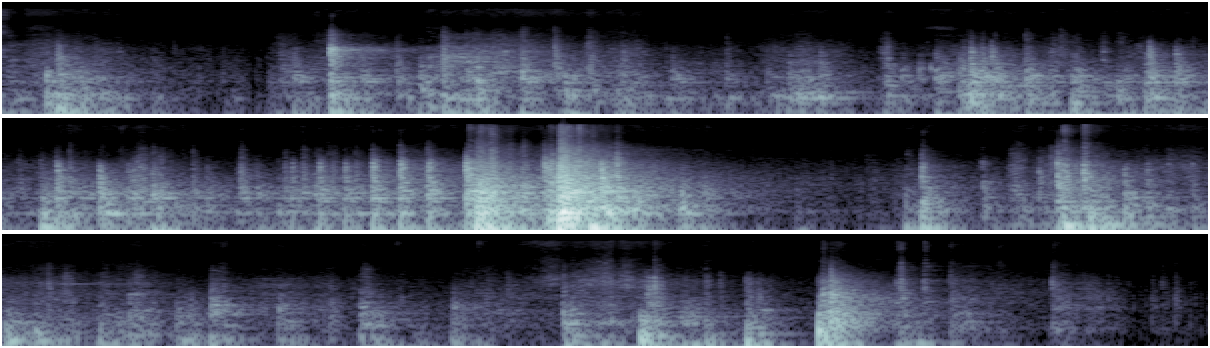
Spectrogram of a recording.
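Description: Large wooden control wall panel of a platform lift cabin being lifted and slid out by hand: a run of irregular bumps and knocks as it is handled. The loudest thump comes about halfway through.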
